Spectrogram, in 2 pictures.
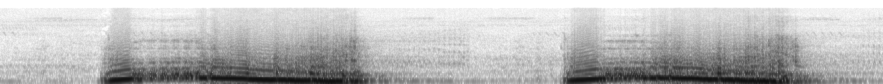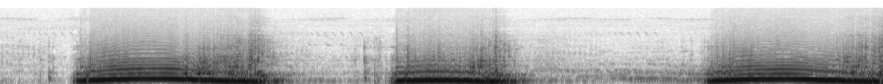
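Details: Five powerful roars from a lioness come in quick succession, each a deep, rising-then-falling moan lasting about a second, with strong harmonics and short gaps between.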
